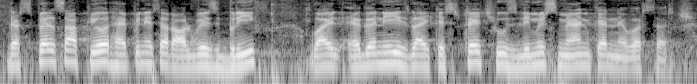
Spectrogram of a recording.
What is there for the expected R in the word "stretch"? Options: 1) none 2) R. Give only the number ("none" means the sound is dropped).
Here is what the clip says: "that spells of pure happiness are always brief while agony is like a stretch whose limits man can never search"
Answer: 2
